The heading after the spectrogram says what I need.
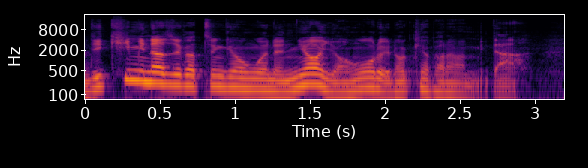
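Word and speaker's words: Nicki Minaj: 이름입니다 자 2분이 를 우리말로 어떻게 하죠 니키 미나즈 라고 하죠 니키 미나즈 니키 미나즈 가 그나마 제일 근접한 소리 어서 우리말로 이렇게 옮긴 건데요 자 니키 미나즈 같은 경우에는요 영어로 이렇게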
